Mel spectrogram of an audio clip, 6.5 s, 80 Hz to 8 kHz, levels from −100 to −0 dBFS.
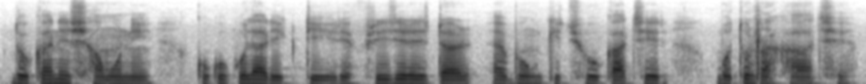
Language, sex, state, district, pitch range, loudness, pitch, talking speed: Bengali, male, West Bengal, Cooch Behar, 120-130 Hz, -20 LUFS, 120 Hz, 110 wpm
